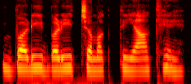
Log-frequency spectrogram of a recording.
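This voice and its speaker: A woman's voice: on the low side, flat delivery, measured pace, warm tone, no echo, clean studio sound. A woman reading a scripted children's story as the storyteller.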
